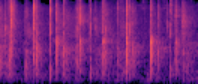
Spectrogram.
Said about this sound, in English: Let's give everybody else another round of applause.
